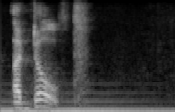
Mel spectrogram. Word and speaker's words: adult: The stress is at the end of the word.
